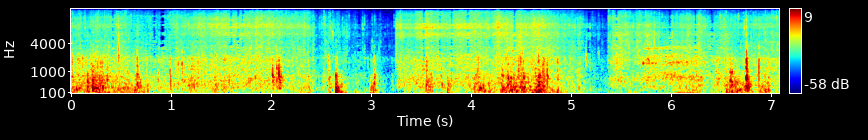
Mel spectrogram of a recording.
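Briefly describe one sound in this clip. Plastic bin bags rustle inside a bin.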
